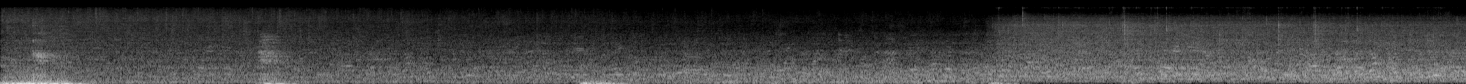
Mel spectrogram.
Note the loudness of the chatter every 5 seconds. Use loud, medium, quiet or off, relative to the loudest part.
medium, medium, loud.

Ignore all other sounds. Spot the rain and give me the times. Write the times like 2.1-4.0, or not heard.
0.0-14.6.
